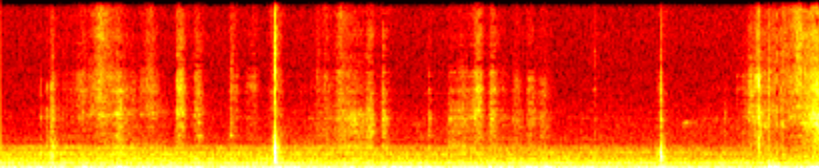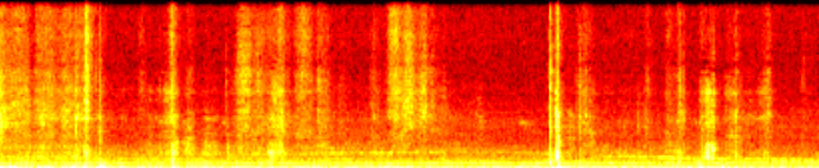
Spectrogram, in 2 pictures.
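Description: Faint paper rustling with a few light clicks, from sticker book pages being handled and turned, over a low steady room hum.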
